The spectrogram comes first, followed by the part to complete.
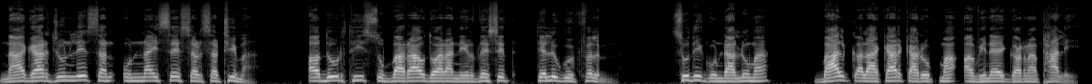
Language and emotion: Nepali, neutral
